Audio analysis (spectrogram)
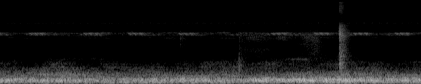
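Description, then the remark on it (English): A large airplane flies overhead, a loud, steady low rumble that fills the whole clip without fading, while a high, thin chirping of insects runs faintly above it. No one speaks. “It's a big ass plane going over top.”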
